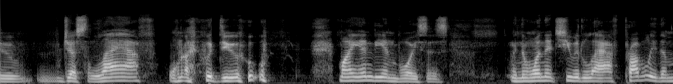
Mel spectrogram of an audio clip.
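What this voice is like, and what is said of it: Usual voice. Nothing is said of it.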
